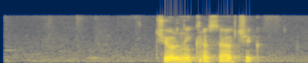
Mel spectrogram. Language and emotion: Russian, neutral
